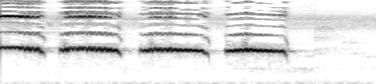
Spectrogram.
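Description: A female white-browed laughingthrush gives four loud, steady, slightly nasal notes, each about a third of a second, in an even rhythm.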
